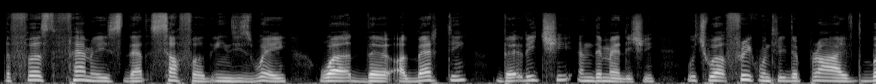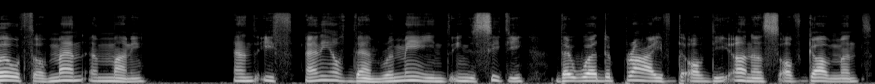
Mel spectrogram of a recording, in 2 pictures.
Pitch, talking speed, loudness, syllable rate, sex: 160 Hz, 145 wpm, -19 LUFS, 4.5 syllables/s, male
